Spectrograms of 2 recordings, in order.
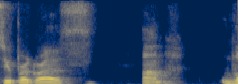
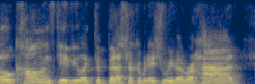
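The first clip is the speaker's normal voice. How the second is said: ordinary talk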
